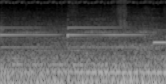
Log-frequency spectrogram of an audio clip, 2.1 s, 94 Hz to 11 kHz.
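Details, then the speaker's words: 1998 Lincoln Mark VIII, stone cold start, always run on Mobil 1: steady even low rumble with faint accessory whine, no timing chain slap or knock. Normal cold idle. "stone cold startup should fire it up no time change slap no knocks"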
